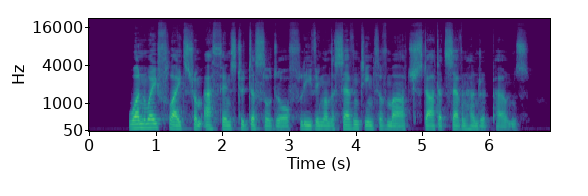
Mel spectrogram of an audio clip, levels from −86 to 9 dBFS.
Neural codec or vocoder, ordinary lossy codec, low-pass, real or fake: none; none; 19.8 kHz; real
